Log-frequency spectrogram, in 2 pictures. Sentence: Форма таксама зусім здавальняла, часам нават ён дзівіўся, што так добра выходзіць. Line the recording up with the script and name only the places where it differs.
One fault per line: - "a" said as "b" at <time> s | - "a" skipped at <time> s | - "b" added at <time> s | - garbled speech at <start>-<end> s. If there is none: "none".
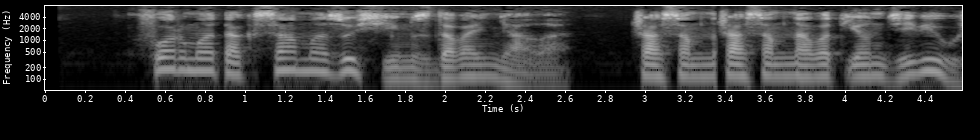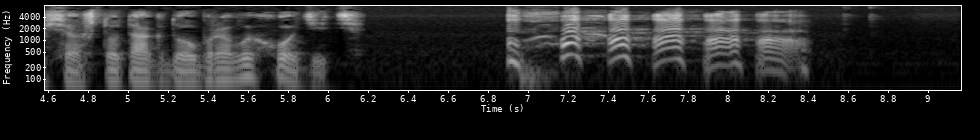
- "часам" added at 3.4 s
